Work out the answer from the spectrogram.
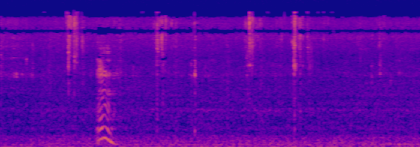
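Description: Close-up chewing and crunching of a potato-coated Korean mozzarella corn dog: faint irregular crunches and mouth clicks, with one short hummed 'mm' about a second and a half in. A steady low hum runs underneath.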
